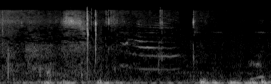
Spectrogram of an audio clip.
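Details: Feral cat on the Croatian island of Cres, being released after sterilisation at a tourist bungalow settlement, makes a short, bright meow amid sharp clicks and scraping outdoor noises, with a soft low sound at the end.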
